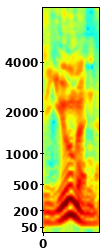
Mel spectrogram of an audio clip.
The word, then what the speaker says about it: human: This listener is always writing me and criticizing me for saying human instead of human, for using a Y sound instead of an H sound at the beginning of the word.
